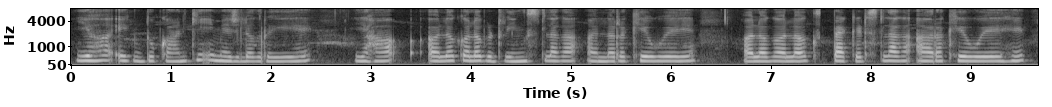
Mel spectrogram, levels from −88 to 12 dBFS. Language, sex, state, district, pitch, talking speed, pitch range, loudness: Hindi, female, Bihar, Gopalganj, 235 Hz, 140 wpm, 230-245 Hz, -18 LUFS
